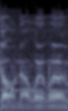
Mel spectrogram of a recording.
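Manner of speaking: usual speaking voice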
